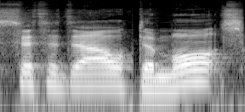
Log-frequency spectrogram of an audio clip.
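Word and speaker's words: Citadelle des Morts: That's actually how you pronounce it. Citadel Demort literally will get you all of these critical hit kills for you without actually having to do much at all.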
